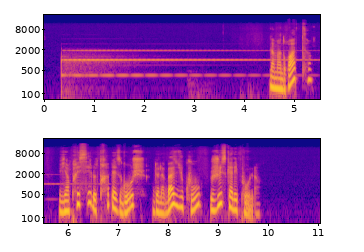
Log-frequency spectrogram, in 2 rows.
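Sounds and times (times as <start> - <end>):
single gong struck for a self-massage exercise: 0.4 - 7.4
speech: 4.5 - 9.9.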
